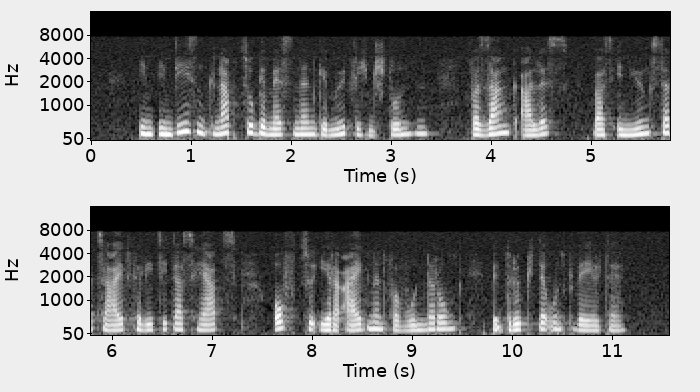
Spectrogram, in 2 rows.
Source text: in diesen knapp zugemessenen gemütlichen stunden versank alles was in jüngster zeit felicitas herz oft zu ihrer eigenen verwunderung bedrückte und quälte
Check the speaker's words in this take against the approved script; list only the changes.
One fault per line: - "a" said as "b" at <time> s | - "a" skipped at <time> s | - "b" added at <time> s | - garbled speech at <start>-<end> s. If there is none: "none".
- "in" added at 0.7 s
